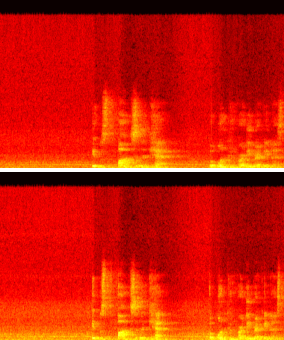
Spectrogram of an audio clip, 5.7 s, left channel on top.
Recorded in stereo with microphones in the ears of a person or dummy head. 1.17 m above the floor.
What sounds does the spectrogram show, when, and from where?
1.8 s a man speaking: 55° right (ahead or behind), 2.5 m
